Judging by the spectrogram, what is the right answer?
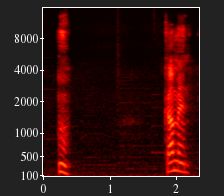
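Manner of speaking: rougher, gruffer tone of voice. Game narrator voices someone answering a knock at the door, gruffer voice. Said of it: "in a rather kind of gruffer voice".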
